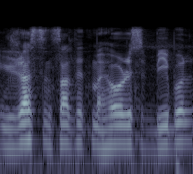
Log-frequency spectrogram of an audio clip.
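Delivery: ordinary delivery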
